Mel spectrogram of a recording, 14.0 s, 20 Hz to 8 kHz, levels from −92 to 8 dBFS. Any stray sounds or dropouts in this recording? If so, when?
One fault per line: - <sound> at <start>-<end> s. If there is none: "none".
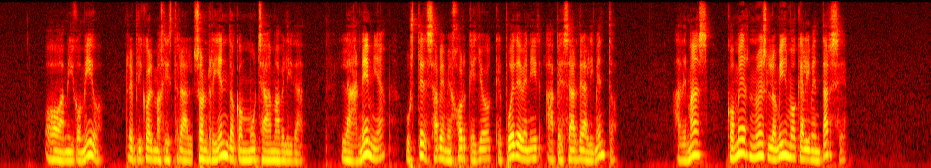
none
